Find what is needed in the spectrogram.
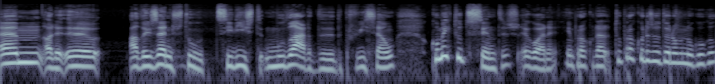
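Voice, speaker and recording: Speaking with an European Portuguese accent, a woman uses a medium pitch and lively intonation. Her pace is fairly quick, and the sound is dry and close with no echo. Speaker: radio host. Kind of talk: casual chat. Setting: studio.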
